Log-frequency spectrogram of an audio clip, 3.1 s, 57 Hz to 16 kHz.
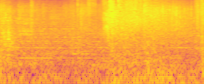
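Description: Nemesis exploding in the Resident Evil 3 Remake video game, a loud, sustained rumbling blast that swells partway through and stays dense and roaring to the end.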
